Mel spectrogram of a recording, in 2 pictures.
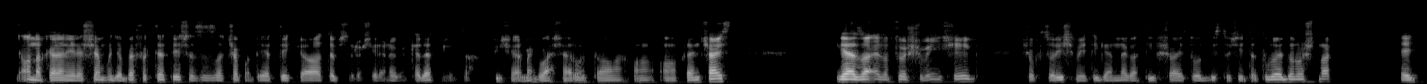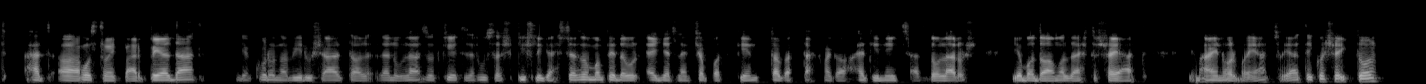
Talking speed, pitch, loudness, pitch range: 140 wpm, 100 Hz, -30 LUFS, 95-110 Hz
